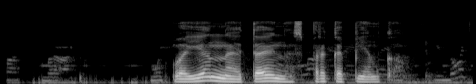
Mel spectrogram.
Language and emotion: Russian, neutral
